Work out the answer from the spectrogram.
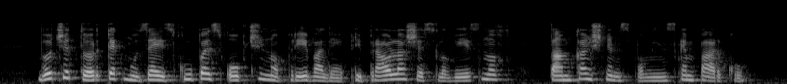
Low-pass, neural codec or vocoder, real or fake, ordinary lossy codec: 7.2 kHz; codec, 16 kHz, 16 kbps, FunCodec, trained on Chinese and English, 50 frames a second; fake; none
